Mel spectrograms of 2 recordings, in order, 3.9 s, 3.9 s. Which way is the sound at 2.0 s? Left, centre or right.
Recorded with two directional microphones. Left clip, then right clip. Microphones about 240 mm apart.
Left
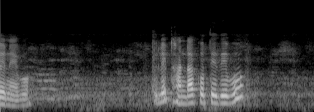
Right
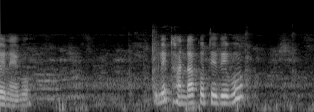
Centre.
